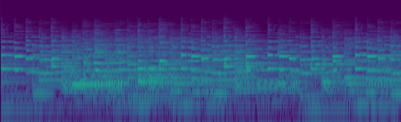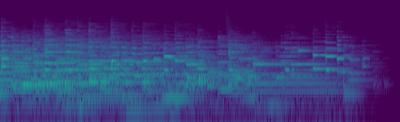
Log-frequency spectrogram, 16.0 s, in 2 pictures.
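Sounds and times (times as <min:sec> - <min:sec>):
ragtime music: 0:00.0 - 0:15.4.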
